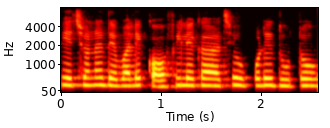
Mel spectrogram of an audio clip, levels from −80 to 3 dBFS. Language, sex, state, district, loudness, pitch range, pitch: Bengali, female, West Bengal, Jhargram, -16 LUFS, 235-255 Hz, 245 Hz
